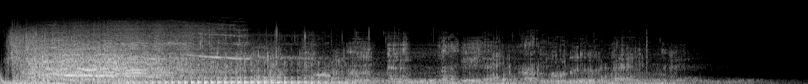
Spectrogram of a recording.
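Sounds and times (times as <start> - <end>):
voidspawn creature death sound: 0.0 - 5.5.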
